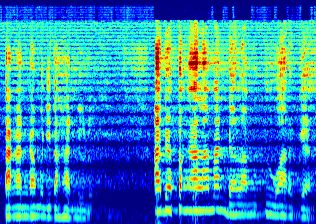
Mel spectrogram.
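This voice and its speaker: A man, a priest, giving a lively talk to young people and acting out the voices of people in his stories. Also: mid-range voice, a little fast, long reverb tail. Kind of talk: lively youth talk with acted dialogue. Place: hall at a youth gathering.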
